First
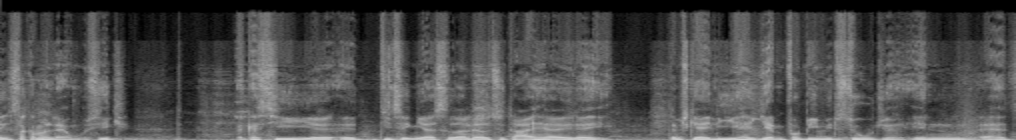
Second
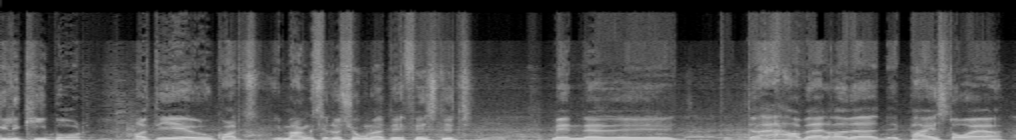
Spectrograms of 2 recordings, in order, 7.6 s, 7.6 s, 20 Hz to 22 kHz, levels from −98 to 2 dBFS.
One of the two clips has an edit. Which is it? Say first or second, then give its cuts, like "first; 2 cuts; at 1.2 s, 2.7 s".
second; 1 cut; at 0.9 s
